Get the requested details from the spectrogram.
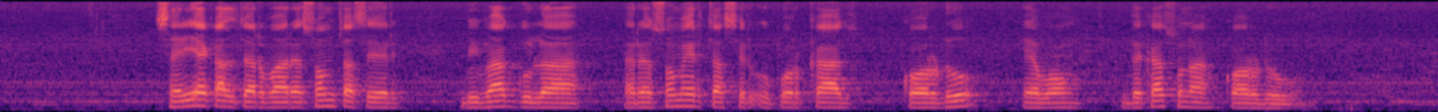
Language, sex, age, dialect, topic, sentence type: Bengali, male, 18-24, Western, agriculture, statement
